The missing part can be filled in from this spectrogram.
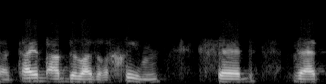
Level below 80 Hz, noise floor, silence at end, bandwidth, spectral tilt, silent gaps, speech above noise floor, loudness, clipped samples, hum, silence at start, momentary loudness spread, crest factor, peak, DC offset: -70 dBFS; -49 dBFS; 0.1 s; 8.4 kHz; -7.5 dB/octave; none; 29 dB; -20 LUFS; under 0.1%; none; 0 s; 17 LU; 18 dB; -4 dBFS; under 0.1%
